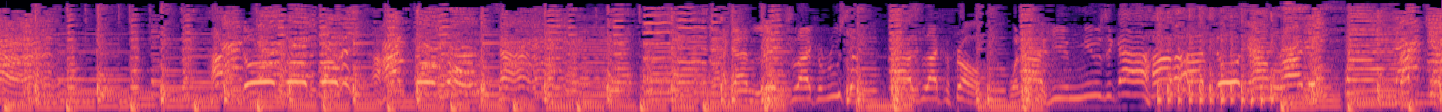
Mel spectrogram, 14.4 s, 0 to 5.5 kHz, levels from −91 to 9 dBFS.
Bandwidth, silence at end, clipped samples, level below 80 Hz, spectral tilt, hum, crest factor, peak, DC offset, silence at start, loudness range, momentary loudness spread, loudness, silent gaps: 5.4 kHz; 0 s; under 0.1%; -30 dBFS; -7 dB/octave; none; 16 dB; 0 dBFS; under 0.1%; 0 s; 3 LU; 8 LU; -15 LUFS; none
